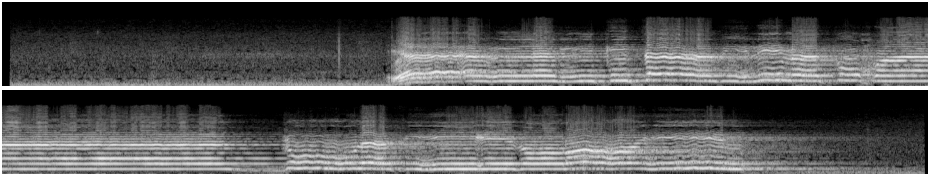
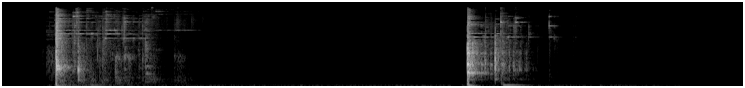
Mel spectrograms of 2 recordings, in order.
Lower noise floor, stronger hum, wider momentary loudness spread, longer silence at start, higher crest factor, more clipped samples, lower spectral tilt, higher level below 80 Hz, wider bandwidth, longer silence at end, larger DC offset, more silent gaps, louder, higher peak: second, -32 dBFS vs -83 dBFS; neither; second, 8 LU vs 22 LU; second, 0.1 s vs 0.5 s; second, 10 dB vs 30 dB; first, 1% vs under 0.1%; first, -5 dB/octave vs 1 dB/octave; first, -36 dBFS vs -56 dBFS; second, 11 kHz vs 17 kHz; second, 0.1 s vs 1.9 s; neither; neither; first, -7 LUFS vs -22 LUFS; about the same, 0 dBFS vs 0 dBFS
